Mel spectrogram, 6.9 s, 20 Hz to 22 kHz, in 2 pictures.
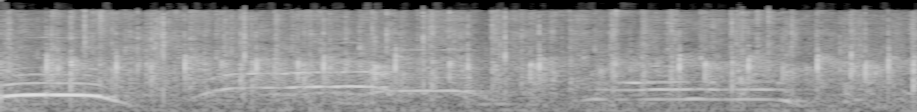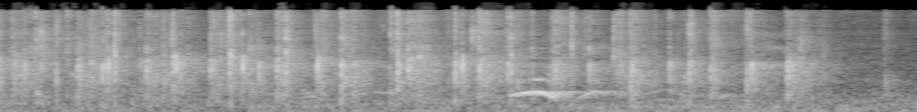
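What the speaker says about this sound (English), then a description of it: "give them a massive round of applause, please" An audience at the launch event for Secret Cinema's 2025 Grease show breaks into steady applause, with whoops and cheers rising over the clapping. The applause thins into scattered claps toward the end.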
